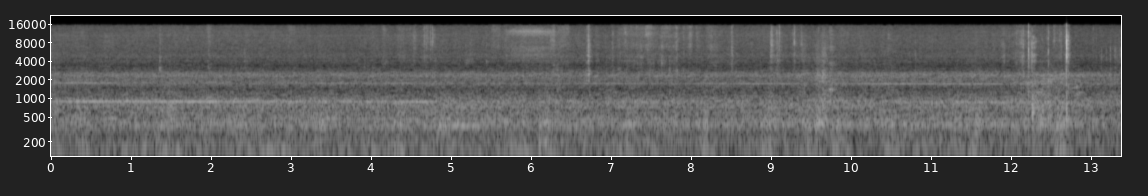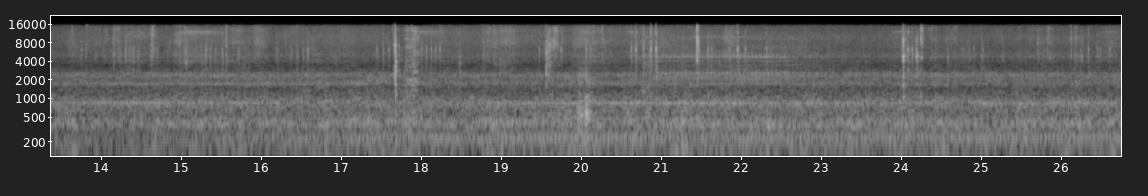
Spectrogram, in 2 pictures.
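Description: Running noise heard inside a Meitetsu 2000-series μSKY electric train under way: a steady rumble of wheels on rail with a faint motor hum and a few sharp clicks, a lower hum coming in about two-thirds of the way through.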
